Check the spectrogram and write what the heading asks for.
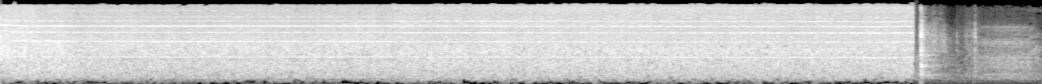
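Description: A power tool running continuously with a steady high whine, loosening the connecting rod cap bolts of an engine; it starts abruptly and cuts off suddenly about nine seconds in.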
